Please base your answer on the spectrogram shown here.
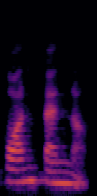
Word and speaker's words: con panna: don't remember it the question espresso on p-a-n-n-a con Panna it's a there's a drink called espresso con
